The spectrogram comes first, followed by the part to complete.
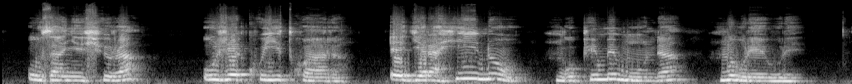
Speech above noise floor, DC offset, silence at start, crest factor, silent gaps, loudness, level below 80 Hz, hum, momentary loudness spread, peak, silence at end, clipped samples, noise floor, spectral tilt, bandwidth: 34 dB; under 0.1%; 0.3 s; 8 dB; none; -8 LUFS; -36 dBFS; none; 11 LU; 0 dBFS; 0.45 s; under 0.1%; -42 dBFS; -4.5 dB/octave; 16.5 kHz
